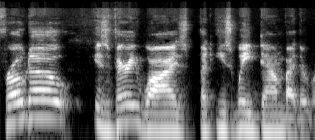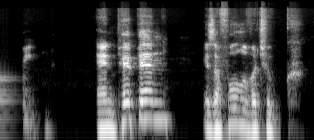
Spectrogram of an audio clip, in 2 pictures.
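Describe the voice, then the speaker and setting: A man's voice: mid-range voice, sing-song, a little slow. A man co-hosting a casual book discussion podcast, enthusiastic and opinionated, thinking aloud with fillers. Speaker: podcast co-host.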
